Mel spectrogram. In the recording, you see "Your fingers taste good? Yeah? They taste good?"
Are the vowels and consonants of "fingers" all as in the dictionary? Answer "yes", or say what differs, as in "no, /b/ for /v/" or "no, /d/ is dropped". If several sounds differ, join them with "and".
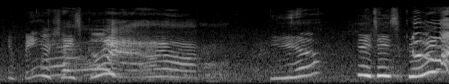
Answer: no, /z/ is dropped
